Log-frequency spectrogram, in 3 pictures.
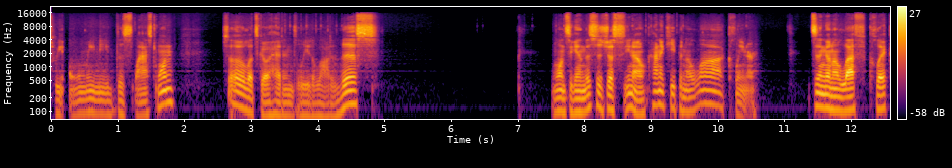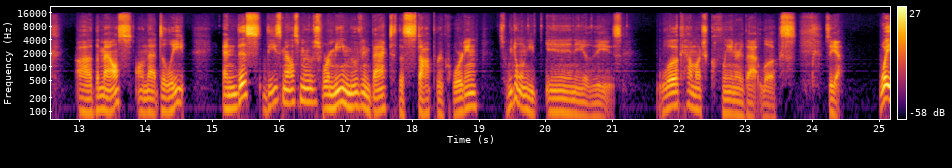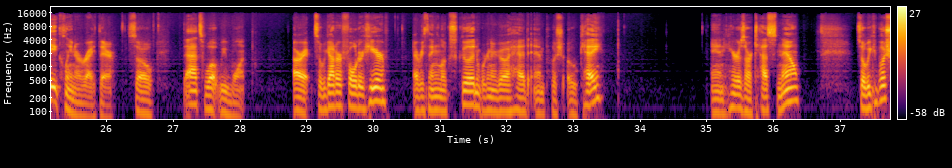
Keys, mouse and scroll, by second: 0.2 middle click, 1.0 click, 1.5 click, 3.0 click, 3.3 click, 3.5 click, 3.7 click, 4.0 click, 4.3 click, 4.8 middle click, 6.4 click, 7.1 click, 7.6 click, 8.0 click, 8.3 click, 8.6 click, 8.9 click, 9.4 click, 10.3 click, 15.0 click, 16.4 click, 19.3 click, 19.4 click, 19.6 click, 19.8 click, 20.0 click, 20.2 click, 20.4 click, 20.6 click, 21.1 click, 21.8 click, 26.7 click, 33.6 click, 35.3 click.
